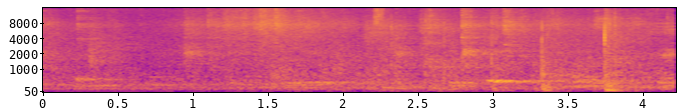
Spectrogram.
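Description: Quiet voices murmuring in a hall, with scattered rustling and two sharp knocks near the end.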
